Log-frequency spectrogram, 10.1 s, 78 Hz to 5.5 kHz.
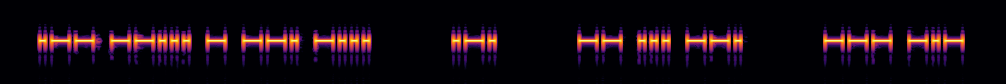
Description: Morse code, heard as a keyed tone, about 20 wpm, 700 Hz. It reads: W7TGB R MSG OK
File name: UK MASTER QSOs TRAINING / 20WPM / UK MASTER QSOs 0020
